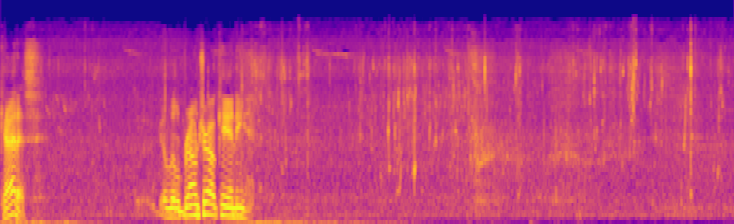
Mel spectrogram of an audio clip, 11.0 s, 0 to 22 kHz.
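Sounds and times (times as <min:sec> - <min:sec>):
water sloshing around net: 0:03.7 - 0:11.0.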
